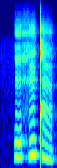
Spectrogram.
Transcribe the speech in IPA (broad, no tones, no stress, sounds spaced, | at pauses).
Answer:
ɛ h ɛ̃ ǃ æ̃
